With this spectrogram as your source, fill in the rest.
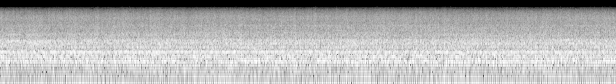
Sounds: heavy engine (low frequency)
engine

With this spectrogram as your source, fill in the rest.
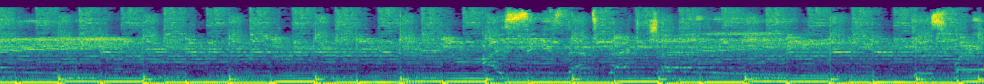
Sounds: psychedelic rock
music

